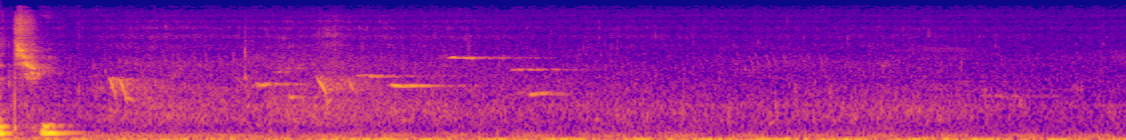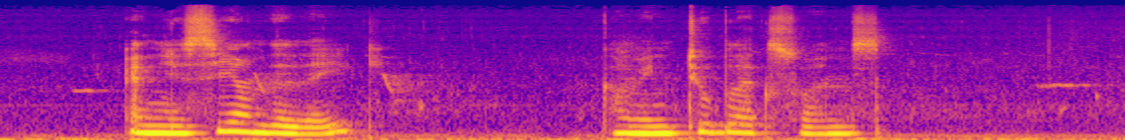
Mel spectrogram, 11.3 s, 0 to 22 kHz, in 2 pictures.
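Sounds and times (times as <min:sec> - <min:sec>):
speech: 0:00.0 - 0:00.4, 0:06.6 - 0:07.6, 0:08.7 - 0:10.1
rushing wash of water or wind near a lakeshore: 0:00.0 - 0:11.2
bird whistles and chirps near a lake: 0:00.5 - 0:02.9, 0:10.8 - 0:11.2.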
